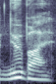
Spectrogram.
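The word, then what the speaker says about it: nubile: 그래서 뉴바일 뉴바일 뉴바일이라고 그러네요.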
